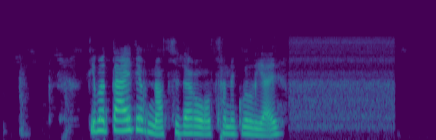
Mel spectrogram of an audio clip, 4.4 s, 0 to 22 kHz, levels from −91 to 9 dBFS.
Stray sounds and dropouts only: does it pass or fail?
pass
